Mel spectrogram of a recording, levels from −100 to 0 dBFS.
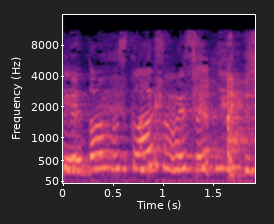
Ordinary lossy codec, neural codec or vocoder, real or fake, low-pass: MP3, 48 kbps; none; real; 14.4 kHz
